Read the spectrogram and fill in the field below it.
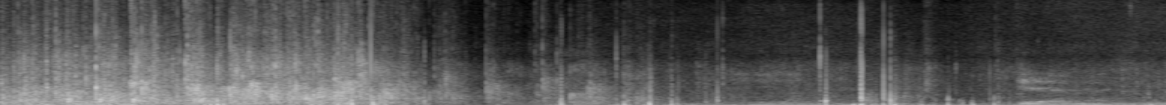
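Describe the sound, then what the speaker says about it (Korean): Applause from a crowd welcoming a pastor at a rally, a loud dense wash of clapping that thins into scattered claps and taps, with a voice speaking near the end. "뜨거운 박수로서 환영해 주시기 바랍니다"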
